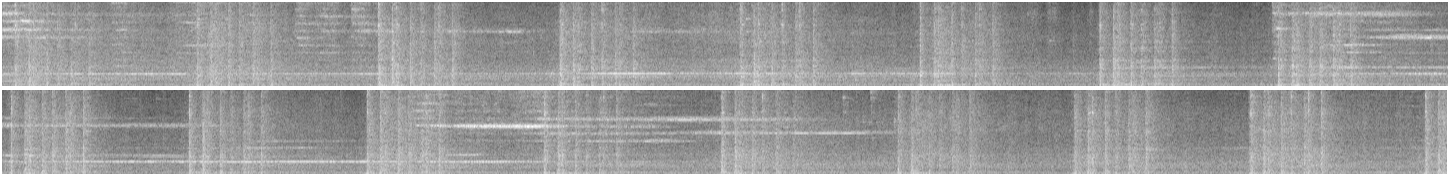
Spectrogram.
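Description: Freight train of ethanol tank cars rolling past, its wheels clacking over rail joints in clusters about every two seconds over a steady rumble, with a thin, high wheel squeal that comes and goes.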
